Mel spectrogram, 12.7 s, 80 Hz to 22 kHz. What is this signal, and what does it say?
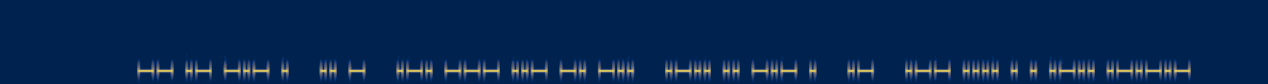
Morse code, heard as a keyed tone, about 25 wpm, 700 Hz. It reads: MAKE IT ROUND LIKE A WHEEL.
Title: Sentences from Top 1000 Words - Review Part 3 - 25wpm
